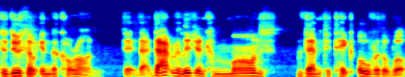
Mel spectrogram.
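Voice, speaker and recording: A man with a London accent on a very clean recording, silent background. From England, London. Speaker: activist commentator. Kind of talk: podcast interview. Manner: fast, repeating words.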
